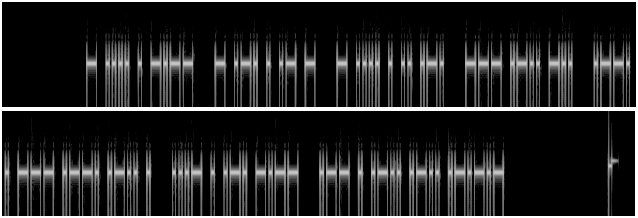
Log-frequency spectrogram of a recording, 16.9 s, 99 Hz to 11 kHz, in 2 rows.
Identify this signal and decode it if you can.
Morse code, heard as a keyed tone, about 28 wpm, 700 Hz. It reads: THEY TREAT THEIR OLD PEOPLE VERY WELL.
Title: Sentences from Top 1300 Words 28wpm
